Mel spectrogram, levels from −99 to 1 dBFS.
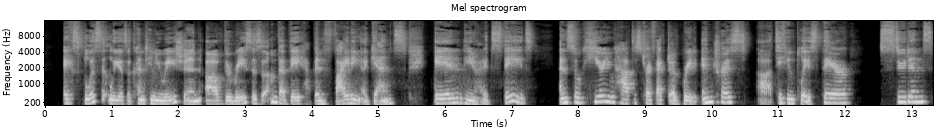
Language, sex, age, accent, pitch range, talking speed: English, female, 20-39, American, 150-185 Hz, 145 wpm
